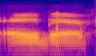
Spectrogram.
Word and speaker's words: Hebert: Uh, Matt is bear for me, mm, and just Evan A bear for me. Uh, last name spelled like Hebert, so you'll find it.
